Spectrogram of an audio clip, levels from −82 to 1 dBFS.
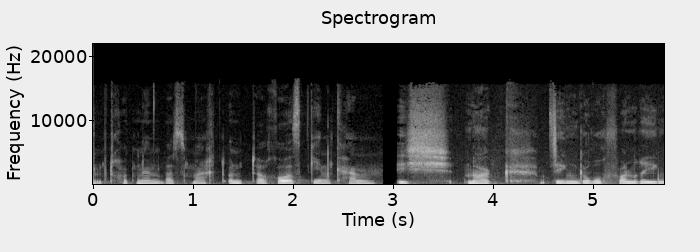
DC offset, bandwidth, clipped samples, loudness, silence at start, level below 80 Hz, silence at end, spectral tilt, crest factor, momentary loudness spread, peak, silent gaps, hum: under 0.1%; 16.5 kHz; under 0.1%; -20 LUFS; 0 s; -58 dBFS; 0 s; -4.5 dB/octave; 18 dB; 10 LU; -2 dBFS; 2.90-2.99 s; none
